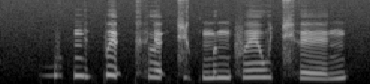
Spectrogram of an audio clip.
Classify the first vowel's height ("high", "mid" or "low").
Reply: mid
